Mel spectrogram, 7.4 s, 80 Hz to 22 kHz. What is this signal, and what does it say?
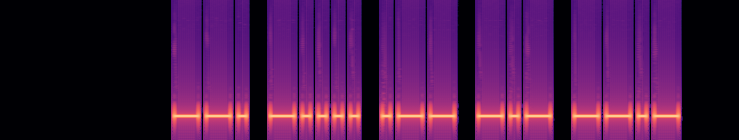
Morse code, heard as a keyed tone, about 15 wpm, 700 Hz. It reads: G6WKQ
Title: DXCC-100 Call Signs - 5 Characters - 15wpm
